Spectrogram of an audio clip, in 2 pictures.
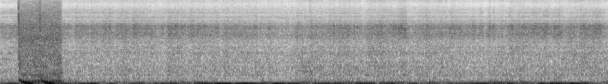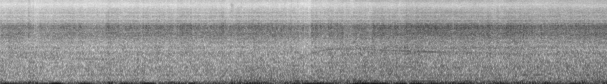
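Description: Wind rushing over a helmet-mounted microphone on a moving Kawasaki motorcycle, with low engine and road rumble underneath. A burst of background music cuts off about half a second in.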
